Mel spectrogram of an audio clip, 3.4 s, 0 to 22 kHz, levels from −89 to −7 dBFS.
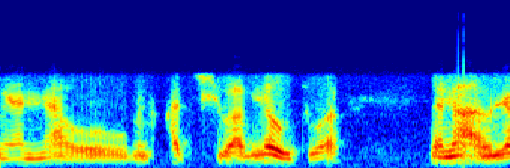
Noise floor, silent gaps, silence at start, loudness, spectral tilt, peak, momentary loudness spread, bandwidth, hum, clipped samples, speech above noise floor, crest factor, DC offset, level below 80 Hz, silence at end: -57 dBFS; none; 0 s; -21 LUFS; -7.5 dB/octave; 0 dBFS; 12 LU; 5 kHz; none; under 0.1%; 37 dB; 20 dB; under 0.1%; -72 dBFS; 0 s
